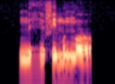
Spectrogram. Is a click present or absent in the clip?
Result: absent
